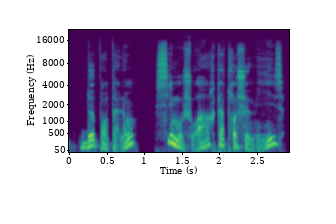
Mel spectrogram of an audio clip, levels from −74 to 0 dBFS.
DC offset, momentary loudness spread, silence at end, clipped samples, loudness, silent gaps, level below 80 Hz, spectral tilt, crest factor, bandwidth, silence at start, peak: under 0.1%; 6 LU; 0.1 s; under 0.1%; -20 LUFS; none; -42 dBFS; -4.5 dB/octave; 16 dB; 18 kHz; 0.15 s; -4 dBFS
